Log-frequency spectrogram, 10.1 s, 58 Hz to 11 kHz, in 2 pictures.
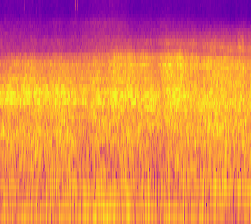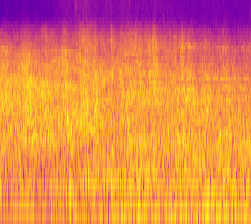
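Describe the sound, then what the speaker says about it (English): A Delta Connection jet operated by SkyWest departs Phoenix Sky Harbor airport, its engines producing a loud, steady roar with a broad rumble that holds throughout, with no talk. "our Delta Connect flight, SkyWest 3548, headed to Los Angeles. Getting ready to depart"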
